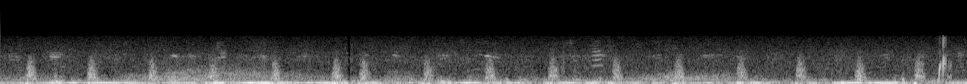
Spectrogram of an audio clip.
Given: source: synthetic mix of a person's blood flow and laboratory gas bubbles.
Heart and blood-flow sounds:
Doppler ultrasound of blood flow; subclavian vein
9.35-9.53 s: bubbles
From the record:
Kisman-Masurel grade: 123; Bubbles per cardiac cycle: 1 to 2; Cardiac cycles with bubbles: 10 to 50%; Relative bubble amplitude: loud (0.450 to 0.775); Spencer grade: 2 (many but less than half of the cardiac periods contain bubble signals, singularly or in groups); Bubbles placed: anywhere in the cardiac cycle

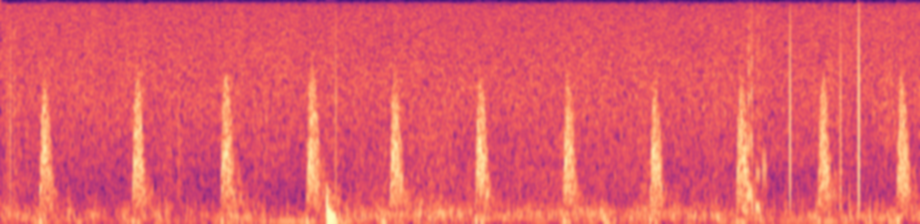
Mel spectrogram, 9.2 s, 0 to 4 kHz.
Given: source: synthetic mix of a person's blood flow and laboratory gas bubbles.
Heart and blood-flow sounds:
Doppler ultrasound of blood flow; subclavian vein
7.40-7.66 s: bubbles
From the record:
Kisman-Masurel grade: 121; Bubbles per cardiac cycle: 1 to 2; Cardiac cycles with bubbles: 10 to 50%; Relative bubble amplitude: barely perceptible (0.100 to 0.250); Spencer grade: 2 (many but less than half of the cardiac periods contain bubble signals, singularly or in groups); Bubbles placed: anywhere in the cardiac cycle

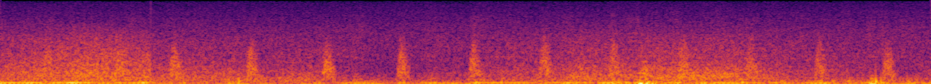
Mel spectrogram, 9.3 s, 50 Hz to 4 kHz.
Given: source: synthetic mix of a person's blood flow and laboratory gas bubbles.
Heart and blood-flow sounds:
Doppler ultrasound of blood flow; subclavian vein
no bubbles
From the record:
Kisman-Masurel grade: 000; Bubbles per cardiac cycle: 0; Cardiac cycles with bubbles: 0%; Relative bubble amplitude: no bubbles discernible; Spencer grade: 0 (complete lack of bubble signals)

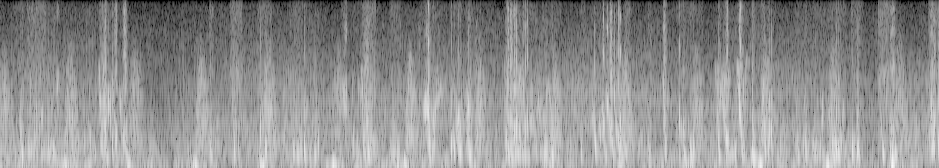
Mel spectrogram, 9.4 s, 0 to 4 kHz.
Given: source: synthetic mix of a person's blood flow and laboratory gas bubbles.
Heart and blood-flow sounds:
Doppler ultrasound of blood flow; subclavian vein
0.00-0.04 s: bubbles
0.11-0.60 s: bubbles
0.87-1.30 s: bubbles
2.08-2.15 s: bubbles
2.31-2.42 s: bubbles
2.56-2.73 s: bubbles
2.89-3.21 s: bubbles
3.41-3.49 s: bubbles
3.52-3.79 s: bubbles
3.88-4.01 s: bubbles
4.21-4.43 s: bubbles
4.49-4.81 s: bubbles
5.02-5.62 s: bubbles
5.79-5.86 s: bubbles
5.90-6.32 s: bubbles
6.47-6.53 s: bubbles
6.62-6.70 s: bubbles
6.75-7.03 s: bubbles
7.13-7.76 s: bubbles
7.95-8.48 s: bubbles
8.51-8.65 s: bubbles
8.78-9.01 s: bubbles
9.27-9.40 s: bubbles
From the record:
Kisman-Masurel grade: 232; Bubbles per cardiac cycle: several, 3 to 8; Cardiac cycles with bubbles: 50 to 99%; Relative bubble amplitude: moderate (0.250 to 0.450); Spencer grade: 3 (all of the cardiac periods contain showers or single bubble signals, but not dominating or overriding the cardiac motion signals); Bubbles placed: anywhere in the cardiac cycle

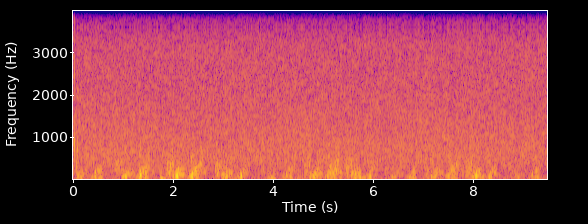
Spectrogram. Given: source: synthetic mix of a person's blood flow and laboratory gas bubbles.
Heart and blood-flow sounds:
Doppler ultrasound of blood flow; precordium
0.01-0.12 s: bubbles
From the record:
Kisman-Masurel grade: 212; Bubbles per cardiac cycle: several, 3 to 8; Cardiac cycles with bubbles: 1 to 10%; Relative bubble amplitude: moderate (0.250 to 0.450); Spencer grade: 1 (occasional bubble signal discernible with the cardiac motion signal, with majority of cardiac periods free of bubbles); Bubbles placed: anywhere in the cardiac cycle

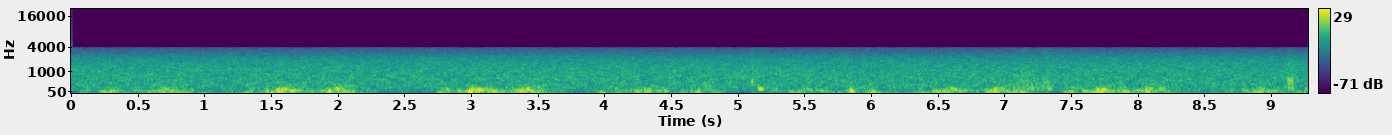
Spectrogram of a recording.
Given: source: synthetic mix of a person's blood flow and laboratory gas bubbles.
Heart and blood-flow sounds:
Doppler ultrasound of blood flow; precordium
5.08-5.24 s: bubbles
7.07-7.39 s: bubbles
9.06-9.21 s: bubbles
From the record:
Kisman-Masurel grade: 122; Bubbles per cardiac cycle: 1 to 2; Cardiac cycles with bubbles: 10 to 50%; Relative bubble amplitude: moderate (0.250 to 0.450); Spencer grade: 2 (many but less than half of the cardiac periods contain bubble signals, singularly or in groups); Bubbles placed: only in the low amplitude regions of the cardiac cycle

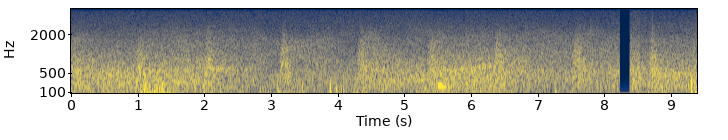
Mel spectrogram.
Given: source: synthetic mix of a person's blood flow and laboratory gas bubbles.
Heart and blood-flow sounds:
Doppler ultrasound of blood flow; subclavian vein
no bubbles
From the record:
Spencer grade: 0 (complete lack of bubble signals)

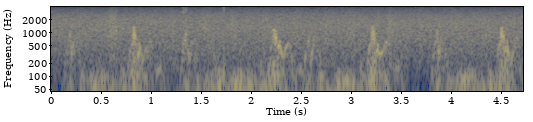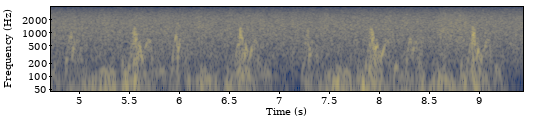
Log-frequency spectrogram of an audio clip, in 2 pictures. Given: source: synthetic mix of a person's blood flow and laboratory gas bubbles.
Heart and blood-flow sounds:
Doppler ultrasound of blood flow; precordium
1.27-1.38 s: bubbles
1.60-1.71 s: bubbles
From the record:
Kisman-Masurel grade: 111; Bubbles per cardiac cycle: 1 to 2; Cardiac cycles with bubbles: 1 to 10%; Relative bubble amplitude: barely perceptible (0.100 to 0.250); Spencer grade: 1 (occasional bubble signal discernible with the cardiac motion signal, with majority of cardiac periods free of bubbles); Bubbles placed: only in the low amplitude regions of the cardiac cycle

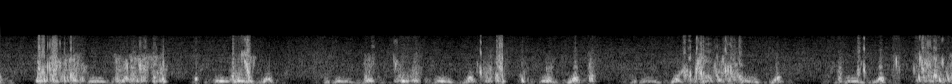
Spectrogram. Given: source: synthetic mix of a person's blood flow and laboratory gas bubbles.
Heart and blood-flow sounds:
Doppler ultrasound of blood flow; precordium
0.34-0.89 s: bubbles
1.12-1.69 s: bubbles
1.93-2.00 s: bubbles
2.29-2.57 s: bubbles
3.63-3.75 s: bubbles
3.92-4.21 s: bubbles
4.76-5.08 s: bubbles
5.19-5.29 s: bubbles
5.44-5.56 s: bubbles
5.87-5.99 s: bubbles
6.77-7.48 s: bubbles
8.37-8.45 s: bubbles
8.56-8.69 s: bubbles
8.93-9.00 s: bubbles
9.12-9.53 s: bubbles
From the record:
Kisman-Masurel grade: 243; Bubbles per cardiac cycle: several, 3 to 8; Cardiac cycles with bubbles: 100%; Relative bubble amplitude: loud (0.450 to 0.775); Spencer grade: 3 (all of the cardiac periods contain showers or single bubble signals, but not dominating or overriding the cardiac motion signals); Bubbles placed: only in the low amplitude regions of the cardiac cycle

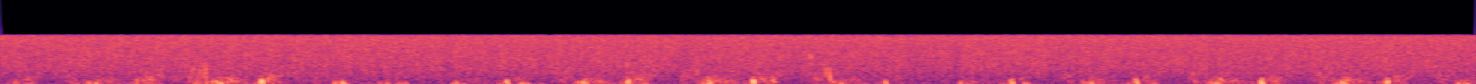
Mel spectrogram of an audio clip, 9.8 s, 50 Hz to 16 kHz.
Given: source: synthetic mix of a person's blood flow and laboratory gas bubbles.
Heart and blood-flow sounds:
Doppler ultrasound of blood flow; precordium
5.12-5.21 s: bubbles
5.39-5.43 s: bubbles
5.50-5.58 s: bubbles
From the record:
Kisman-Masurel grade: 211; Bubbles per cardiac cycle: several, 3 to 8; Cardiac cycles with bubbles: 1 to 10%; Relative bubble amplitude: barely perceptible (0.100 to 0.250); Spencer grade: 1 (occasional bubble signal discernible with the cardiac motion signal, with majority of cardiac periods free of bubbles); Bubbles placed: anywhere in the cardiac cycle

